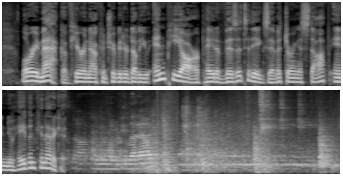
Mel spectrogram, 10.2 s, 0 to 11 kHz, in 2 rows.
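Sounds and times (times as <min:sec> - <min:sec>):
speech: 0:00.3 - 0:09.1
heavy metal prison cell door sliding closed: 0:06.4 - 0:10.1.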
